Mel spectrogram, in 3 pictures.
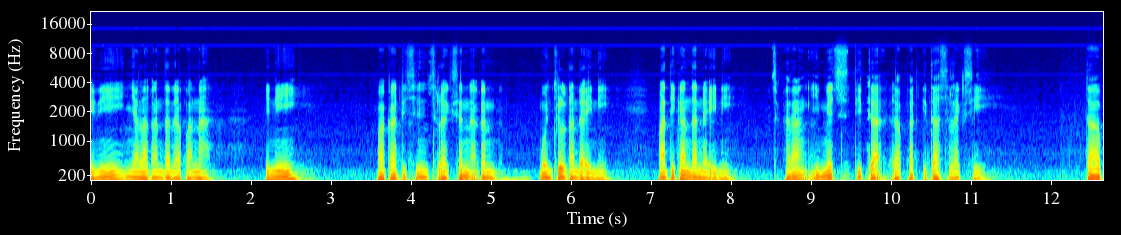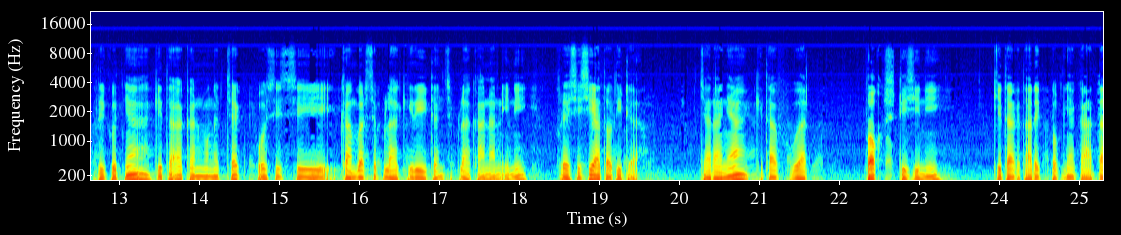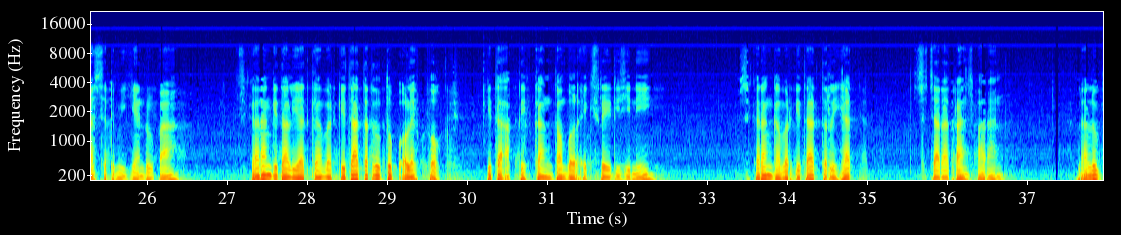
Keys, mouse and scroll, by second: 7.2-8.8 drag, 10.1-11.0 scroll up 1, 11.0-11.8 scroll up 5, 11.8 scroll down 2, 12.1-14.3 shift+middle drag, 13.6-14.3 scroll up 3, 14.3-18.5 scroll down 1, 18.7 scroll up 1, 19.3-24.0 scroll down 1, 24.0-26.0 drag, 24.6-26.0 scroll down 1, 32.2-37.9 drag, 37.5-37.9 scroll up 3.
